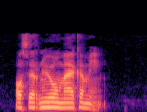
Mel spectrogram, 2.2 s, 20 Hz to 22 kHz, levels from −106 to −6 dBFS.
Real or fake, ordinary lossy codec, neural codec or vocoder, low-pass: real; MP3, 64 kbps; none; 7.2 kHz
